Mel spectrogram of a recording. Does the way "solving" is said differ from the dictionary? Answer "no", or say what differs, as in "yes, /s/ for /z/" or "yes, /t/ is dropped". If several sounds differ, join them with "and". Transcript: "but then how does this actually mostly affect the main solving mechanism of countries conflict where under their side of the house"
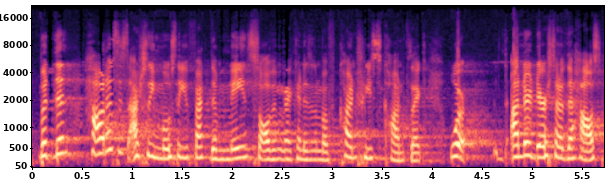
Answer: no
